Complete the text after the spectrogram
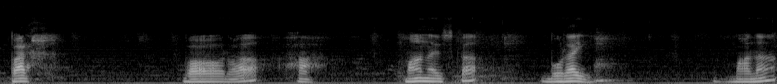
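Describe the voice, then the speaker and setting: A man teaching word origins in a slow, deliberate lecture, spelling out letters one by one, recorded in a sitting room at home. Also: mid-range voice, gravelly, warm tone, low-quality recording. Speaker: etymology teacher.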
